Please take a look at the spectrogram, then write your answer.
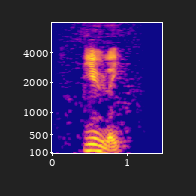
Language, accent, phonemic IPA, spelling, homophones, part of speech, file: English, UK, /ˈbjuːli/, Beaulieu, Beauly / Bewley, proper noun, En-uk-Beaulieu.ogg
- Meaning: 1. A village and civil parish in New Forest district, Hampshire, England (OS grid ref SU3802) 2. A number of places in France: A commune in Ardèche department, Auvergne-Rhône-Alpes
